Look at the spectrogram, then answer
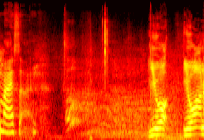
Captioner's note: audience gasps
